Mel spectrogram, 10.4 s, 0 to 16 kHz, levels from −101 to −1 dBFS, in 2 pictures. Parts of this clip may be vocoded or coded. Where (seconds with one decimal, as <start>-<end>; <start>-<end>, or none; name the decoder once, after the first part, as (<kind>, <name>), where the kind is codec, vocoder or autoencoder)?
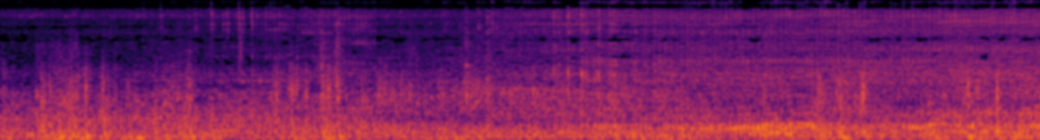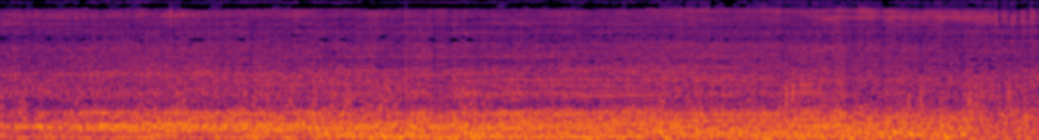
0.0-0.7 (vocoder, BigVGAN v2); 1.4-7.4; 9.9-10.4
